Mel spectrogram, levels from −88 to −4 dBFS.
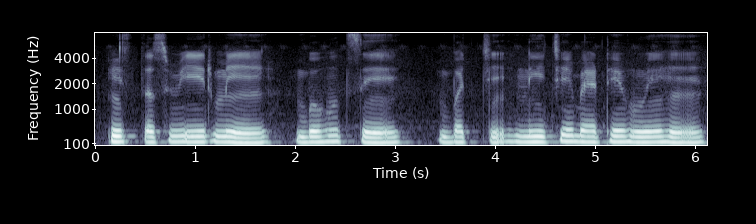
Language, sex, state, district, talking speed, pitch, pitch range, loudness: Hindi, male, Uttar Pradesh, Saharanpur, 100 wpm, 140 Hz, 135-145 Hz, -15 LUFS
